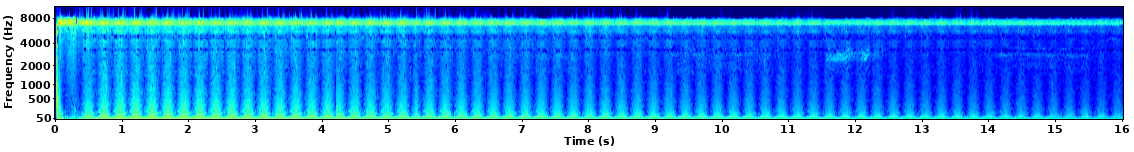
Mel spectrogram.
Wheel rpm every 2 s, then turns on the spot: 0, 0, 0, 0, 0, 0, 0, 0.
none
